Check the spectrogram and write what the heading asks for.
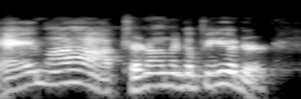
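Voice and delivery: hammed-up yell across the house; mock yell. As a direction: call out for Ma in a high, strained mock shout. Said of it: "yelling at my wife".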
